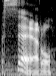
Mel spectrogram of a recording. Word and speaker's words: Serral: We're looking inside of the main base of Ser. That's how he pronounces his own name.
